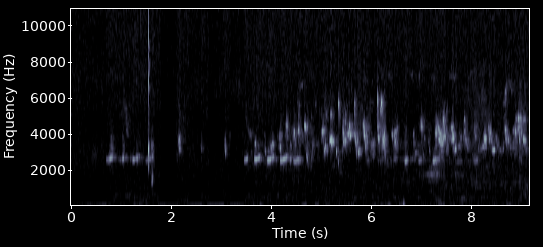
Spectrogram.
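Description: Faint birdsong: small birds chirping and twittering, sparse at first and becoming a busy, continuous chatter from about three and a half seconds in. A single sharp click sounds about one and a half seconds in.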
